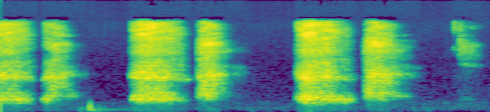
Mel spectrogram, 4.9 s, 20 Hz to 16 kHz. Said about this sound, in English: Is go ahead and just mouth breathe and do do 20 breaths in a minute where you just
